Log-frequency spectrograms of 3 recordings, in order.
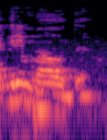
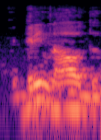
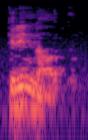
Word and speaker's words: grinalda: Grinalda, desculpa. Pronunciando errado aqui. Grinalda.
